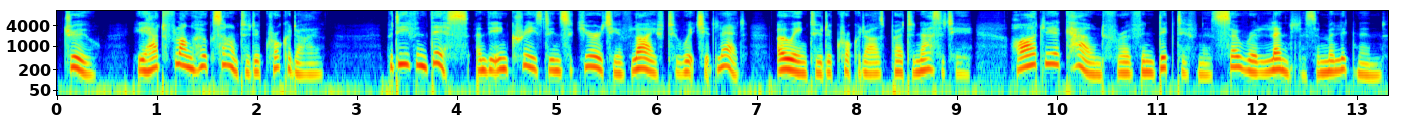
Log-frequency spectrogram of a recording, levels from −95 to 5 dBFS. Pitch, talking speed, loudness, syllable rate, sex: 200 Hz, 160 wpm, -21 LUFS, 5.6 syllables/s, female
